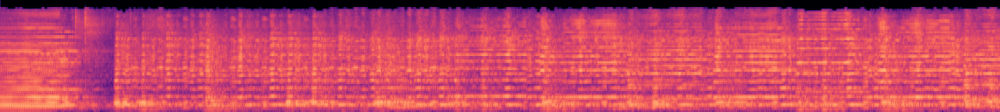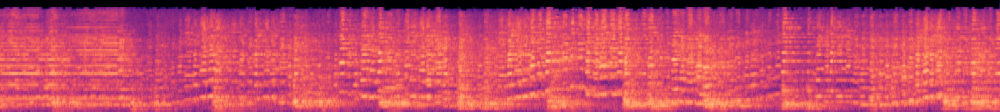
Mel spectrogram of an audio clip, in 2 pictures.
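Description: Bayan (Russian chromatic button accordion) played solo. A held chord breaks off about a second in and the playing goes on with a melody over held bass notes, then turns to separated, rhythmic chords in the second half.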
